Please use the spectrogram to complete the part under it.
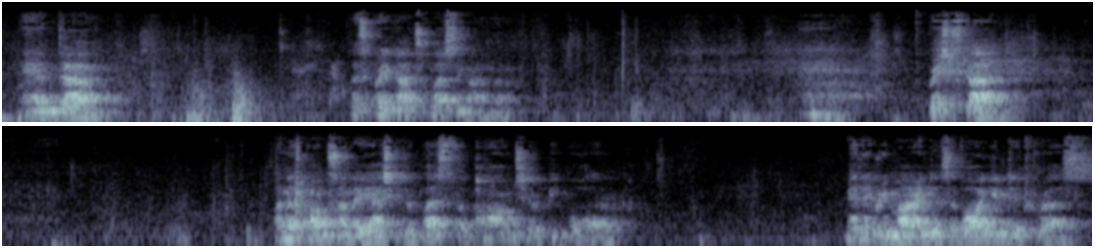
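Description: A middle-aged man speaks calmly in an echoing hall, with pauses.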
